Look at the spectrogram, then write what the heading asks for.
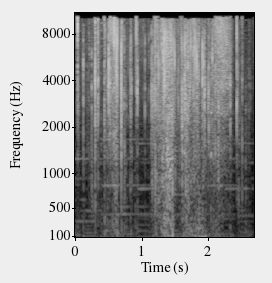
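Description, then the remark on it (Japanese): Crinkling and crackling of the plastic wrapper of a small dark-brown durian sausage snack, about a third the size of a fish sausage, with durian photos on the package, being torn and pulled open in a Bunka Hoso radio studio, with sharp snaps and rustles running continuously for a few seconds and no voices. “なんこれ、サイズ感は本当にね、そのいわゆる魚肉ソーセージ3分の1ぐらいのサイズで、パッケージにドリアンの写真が並んでいてですね、色は本当にこう濃い、茶色という感じでね、開けてみます。”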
